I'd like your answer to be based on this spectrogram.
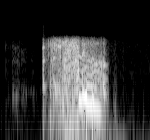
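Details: A single sharp sneeze lasting under a second, in a quiet room.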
